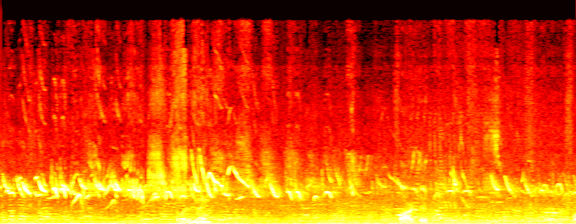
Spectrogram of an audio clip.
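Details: Competition towa towa from Guyana pours out fast, high twittering whistles in tight series, broken by two short descending trills, while a man counts notes over a low background hum.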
